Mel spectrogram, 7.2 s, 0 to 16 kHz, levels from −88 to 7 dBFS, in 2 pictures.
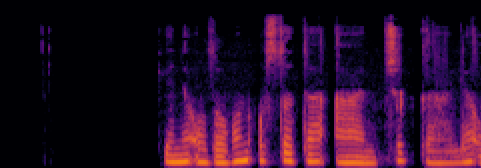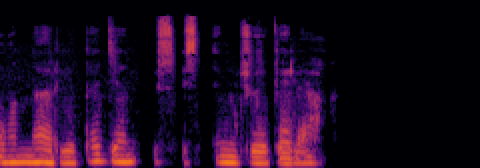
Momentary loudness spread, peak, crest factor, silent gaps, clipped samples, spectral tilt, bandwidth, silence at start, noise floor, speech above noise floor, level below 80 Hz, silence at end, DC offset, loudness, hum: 7 LU; -10 dBFS; 18 dB; 4.66-4.73 s, 5.12-5.18 s; under 0.1%; -5 dB/octave; 11.5 kHz; 1.25 s; under -90 dBFS; over 62 dB; -70 dBFS; 1.2 s; under 0.1%; -28 LUFS; none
